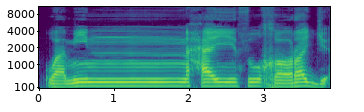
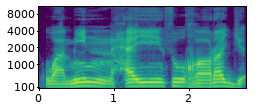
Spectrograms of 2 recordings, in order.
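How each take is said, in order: First: The n sound is nasalized and held long. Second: The n sound is clear and short. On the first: The speaker calls it wrong. "jangan didengungkan seperti ini" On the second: The speaker calls it right. "dibaca jelas, pendek saja. Jangan ditahan"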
